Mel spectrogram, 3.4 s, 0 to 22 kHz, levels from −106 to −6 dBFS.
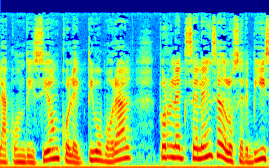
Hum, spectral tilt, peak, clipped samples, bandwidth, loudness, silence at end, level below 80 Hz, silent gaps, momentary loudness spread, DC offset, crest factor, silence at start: none; -4 dB/octave; -2 dBFS; under 0.1%; 16 kHz; -17 LUFS; 0 s; -52 dBFS; none; 6 LU; 4%; 16 dB; 0 s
